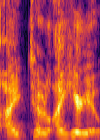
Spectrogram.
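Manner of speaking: plain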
